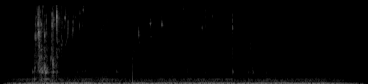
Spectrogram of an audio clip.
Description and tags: agua, gotas, hojas
hojas, agua, gotas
